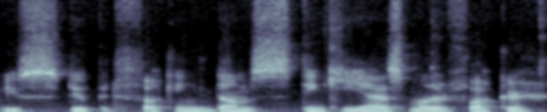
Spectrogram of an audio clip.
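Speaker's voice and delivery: ordinary delivery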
